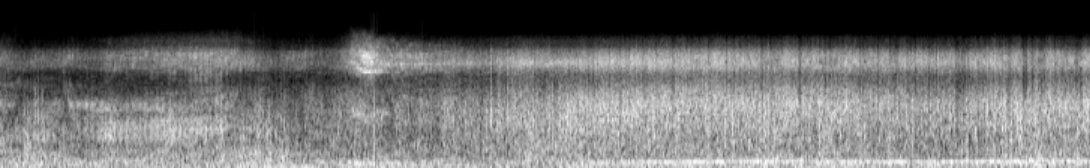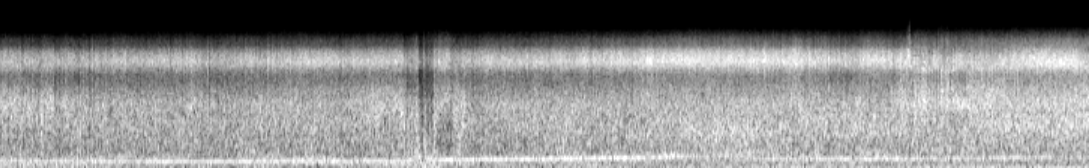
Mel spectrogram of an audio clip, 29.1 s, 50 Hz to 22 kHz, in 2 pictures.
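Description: Honda CB1000R's inline-four engine running at speed under a steady rush of wind, its note climbing over the first several seconds, holding, then rising again from about twenty seconds in.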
